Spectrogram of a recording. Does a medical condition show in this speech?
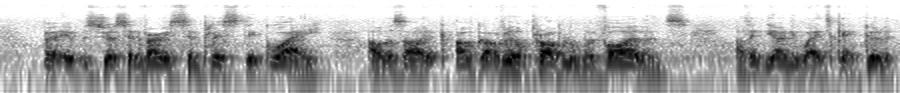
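No.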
